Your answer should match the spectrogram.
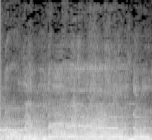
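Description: A man singing unaccompanied into a microphone, holding long sung notes with a slight waver in pitch about a second in.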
